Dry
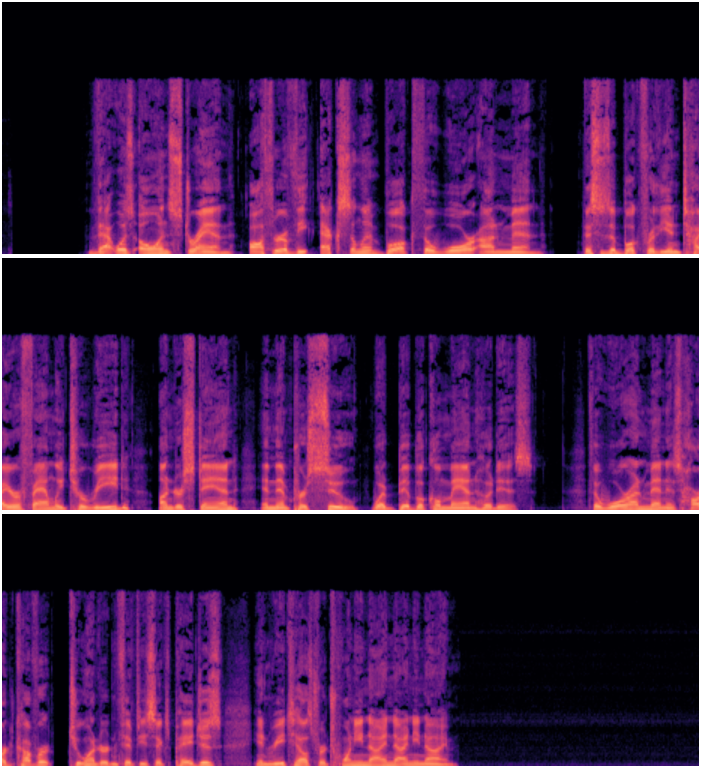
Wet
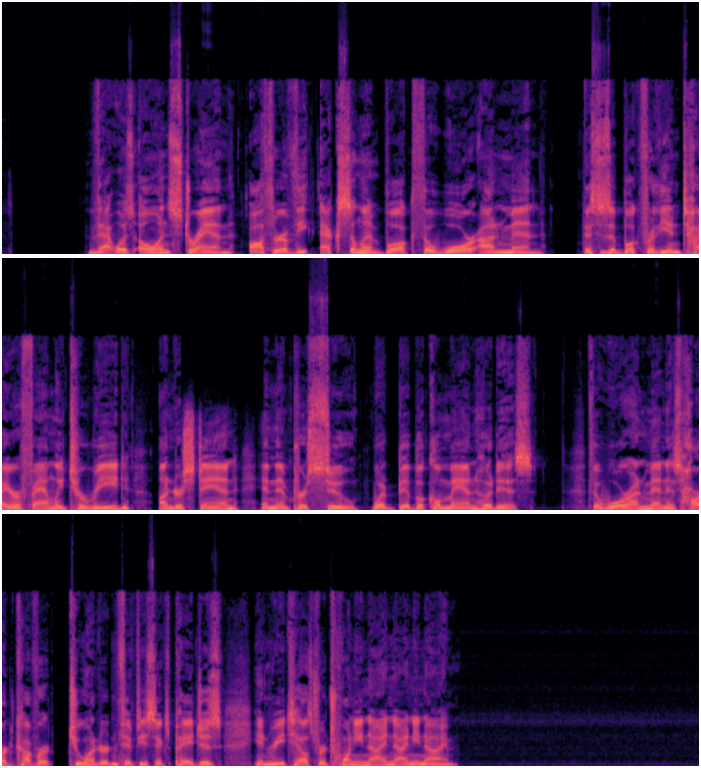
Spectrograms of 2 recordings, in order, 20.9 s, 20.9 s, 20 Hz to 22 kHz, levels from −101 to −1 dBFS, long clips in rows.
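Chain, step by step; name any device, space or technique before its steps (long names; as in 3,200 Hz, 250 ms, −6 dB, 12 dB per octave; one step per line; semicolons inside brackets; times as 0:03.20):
broadcast voice chain (high-pass filter 88 Hz; de-essing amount 55%; downward compressor 4 to 1, threshold −30 dBFS, peak gain reduction 9.5 dB; parametric band 3,500 Hz +5 dB 1.8 octaves; brickwall limiter −22.5 dBFS, peak gain reduction 8 dB)
0:08.76–0:09.60: Butterworth low-pass 7,800 Hz 48 dB per octave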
